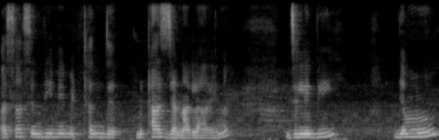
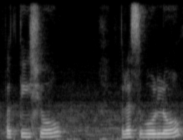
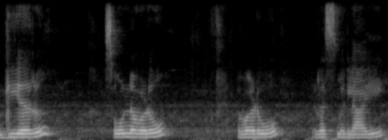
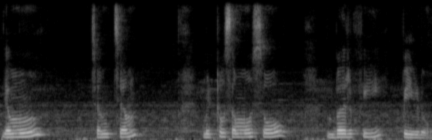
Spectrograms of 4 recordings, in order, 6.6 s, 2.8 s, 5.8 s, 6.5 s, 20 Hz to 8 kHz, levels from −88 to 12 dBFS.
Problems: constant background noise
